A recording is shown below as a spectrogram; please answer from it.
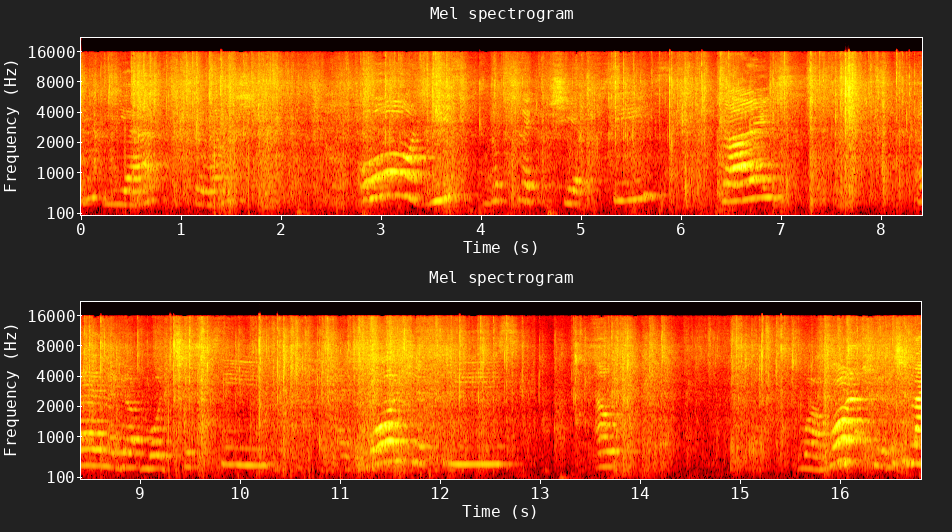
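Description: Children's voices chattering, mostly unintelligible, with the crinkle of plastic candy wrappers and chip bags being handled.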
